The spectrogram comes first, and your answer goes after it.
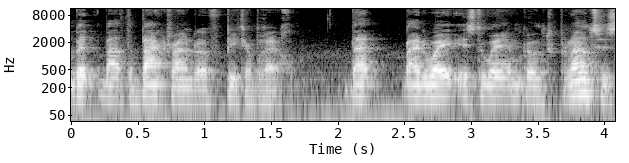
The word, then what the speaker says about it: Pieter Bruegel: about the background of Peterborough that by the way is the way I'm going to pronounce his name because that is the Dutch Flemish way of pronouncing it which let's be honest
